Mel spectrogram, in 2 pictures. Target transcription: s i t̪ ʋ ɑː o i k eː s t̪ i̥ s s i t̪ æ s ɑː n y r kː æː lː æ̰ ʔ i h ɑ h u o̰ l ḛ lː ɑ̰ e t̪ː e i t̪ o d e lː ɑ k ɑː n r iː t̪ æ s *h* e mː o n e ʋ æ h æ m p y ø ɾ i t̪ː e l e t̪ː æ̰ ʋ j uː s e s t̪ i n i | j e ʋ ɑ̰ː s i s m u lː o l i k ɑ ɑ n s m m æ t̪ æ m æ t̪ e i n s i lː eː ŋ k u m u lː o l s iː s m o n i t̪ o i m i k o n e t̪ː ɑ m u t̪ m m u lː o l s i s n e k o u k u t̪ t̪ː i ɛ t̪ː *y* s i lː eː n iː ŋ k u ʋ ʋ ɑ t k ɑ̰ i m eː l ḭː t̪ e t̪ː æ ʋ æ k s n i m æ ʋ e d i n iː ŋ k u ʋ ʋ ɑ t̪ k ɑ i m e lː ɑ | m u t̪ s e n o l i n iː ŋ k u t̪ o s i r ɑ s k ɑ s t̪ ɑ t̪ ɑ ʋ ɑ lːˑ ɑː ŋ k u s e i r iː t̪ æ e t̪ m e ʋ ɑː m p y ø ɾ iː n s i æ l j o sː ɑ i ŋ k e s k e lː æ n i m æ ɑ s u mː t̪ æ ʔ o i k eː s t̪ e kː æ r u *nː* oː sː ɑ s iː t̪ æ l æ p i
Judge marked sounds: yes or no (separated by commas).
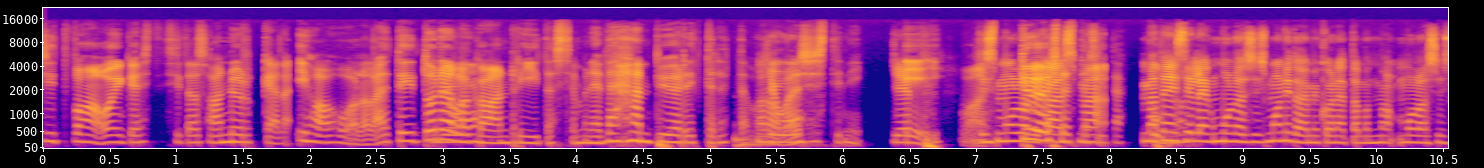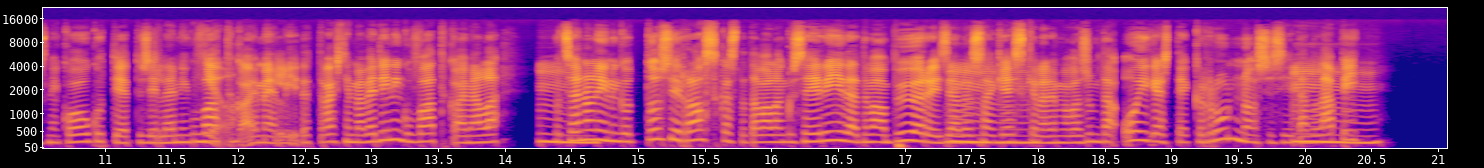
no, yes, yes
